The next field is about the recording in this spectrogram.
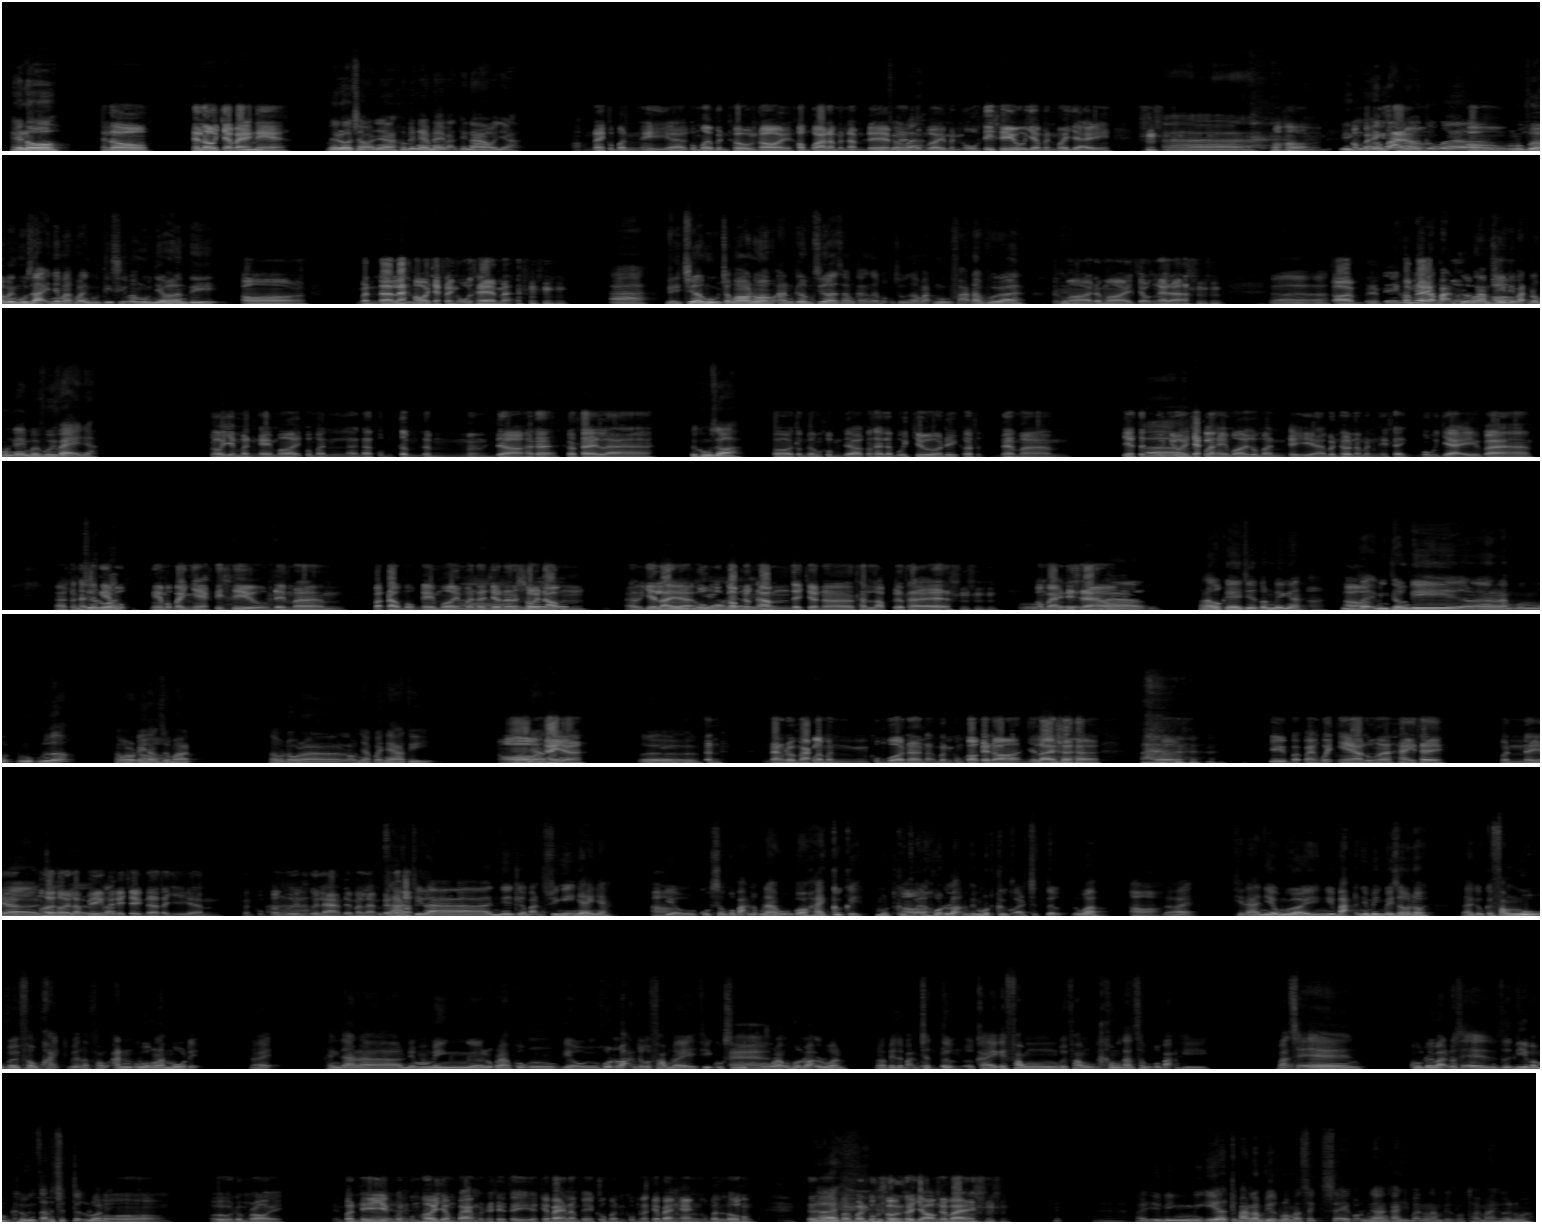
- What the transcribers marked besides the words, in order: chuckle; laughing while speaking: "Ồ"; "một" said as "ừn"; laugh; chuckle; other background noise; tapping; chuckle; chuckle; laughing while speaking: "là, ờ"; laughing while speaking: "À"; chuckle; laughing while speaking: "đó"; laughing while speaking: "luôn"; chuckle; laughing while speaking: "thường"; chuckle
- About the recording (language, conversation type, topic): Vietnamese, unstructured, Bạn thường làm gì để bắt đầu một ngày mới vui vẻ?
